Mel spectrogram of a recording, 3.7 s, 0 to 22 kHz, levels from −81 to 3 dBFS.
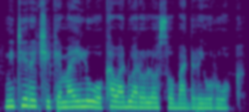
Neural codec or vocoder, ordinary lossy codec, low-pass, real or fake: none; none; none; real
